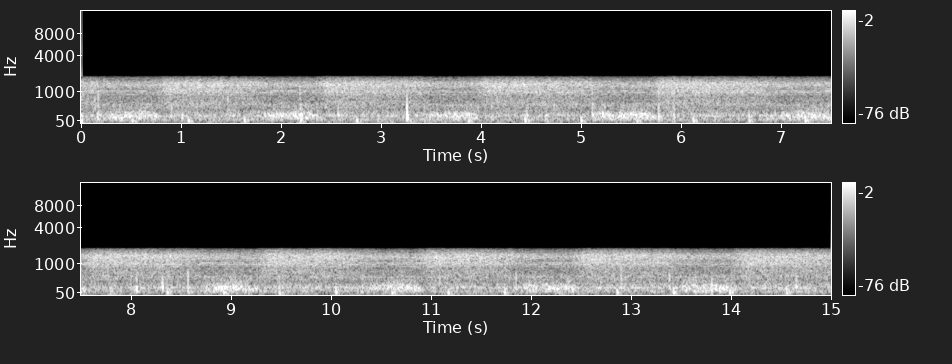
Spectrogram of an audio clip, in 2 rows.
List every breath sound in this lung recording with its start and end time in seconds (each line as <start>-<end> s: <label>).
0.02-0.74 s: inhalation
0.74-1.55 s: exhalation
1.63-2.35 s: inhalation
2.35-3.28 s: exhalation
3.32-4.04 s: inhalation
4.06-4.99 s: exhalation
5.04-5.77 s: inhalation
5.75-6.74 s: exhalation
6.86-7.58 s: inhalation
7.58-8.49 s: exhalation
8.62-9.35 s: inhalation
9.37-10.10 s: exhalation
10.27-11.00 s: inhalation
11.02-11.75 s: exhalation
11.80-12.53 s: inhalation
12.53-13.42 s: exhalation
13.45-14.17 s: inhalation
14.20-15.00 s: exhalation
